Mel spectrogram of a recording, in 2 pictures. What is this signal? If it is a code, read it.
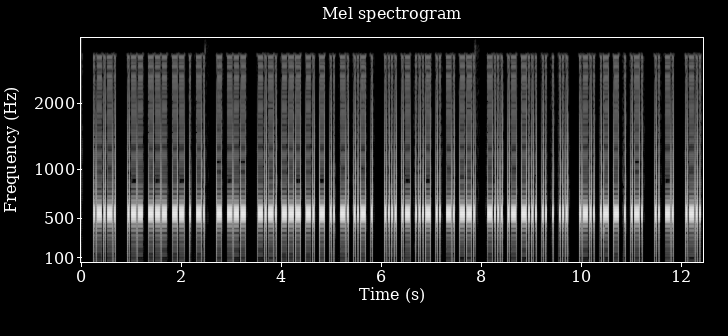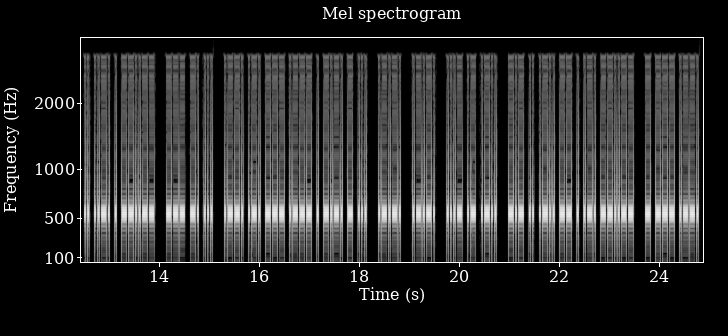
Morse code, heard as a keyed tone, about 36 wpm, 550 Hz. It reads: <AR> WOMEN TO CONTINUE HAVING BABIES LATER IN LIFE, ONS PROJECTS <AR> <AR> VAL KILMER, TOP
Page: news headlines in morse code at 35 wpm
